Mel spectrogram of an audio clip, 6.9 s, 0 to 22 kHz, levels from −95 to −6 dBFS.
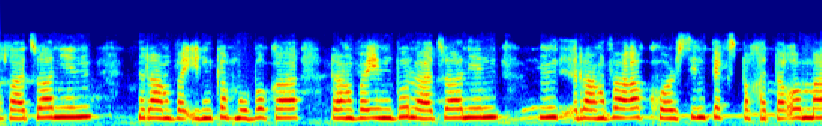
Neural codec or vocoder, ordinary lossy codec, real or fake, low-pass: codec, 16 kHz, 8 kbps, FreqCodec, larger model; Opus, 16 kbps; fake; 7.2 kHz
